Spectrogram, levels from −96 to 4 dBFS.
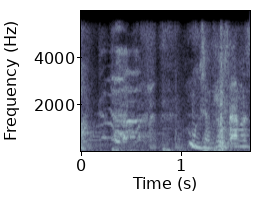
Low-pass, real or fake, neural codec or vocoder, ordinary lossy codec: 5.4 kHz; fake; vocoder, 44.1 kHz, 128 mel bands, Pupu-Vocoder; none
